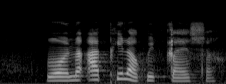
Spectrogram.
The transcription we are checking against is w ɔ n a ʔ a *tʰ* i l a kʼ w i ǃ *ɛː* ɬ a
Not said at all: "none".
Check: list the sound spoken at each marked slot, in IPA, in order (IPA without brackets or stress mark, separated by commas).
pʰ, ɛː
